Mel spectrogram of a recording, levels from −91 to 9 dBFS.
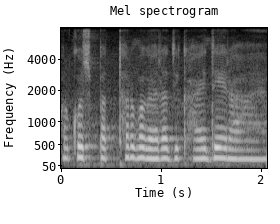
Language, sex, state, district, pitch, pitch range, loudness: Hindi, female, Uttar Pradesh, Shamli, 215 Hz, 205-225 Hz, -16 LUFS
